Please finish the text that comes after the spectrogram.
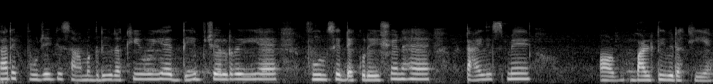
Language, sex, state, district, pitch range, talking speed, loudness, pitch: Hindi, female, Bihar, Katihar, 205-245 Hz, 195 wpm, -20 LUFS, 235 Hz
